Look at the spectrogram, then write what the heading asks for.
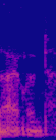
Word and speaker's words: Islay: like that's it so it's the ILA though when you get there it's Isla and so I was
